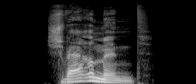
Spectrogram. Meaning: present participle of schwärmen
- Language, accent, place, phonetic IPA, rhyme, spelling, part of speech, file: German, Germany, Berlin, [ˈʃvɛʁmənt], -ɛʁmənt, schwärmend, verb, De-schwärmend.ogg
